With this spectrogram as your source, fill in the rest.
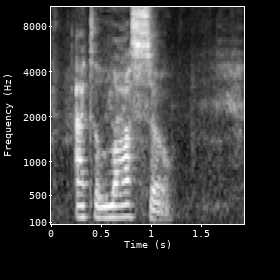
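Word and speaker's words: καταλλάσσω: It actually starts with a K, but it's pronounced atalasso.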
